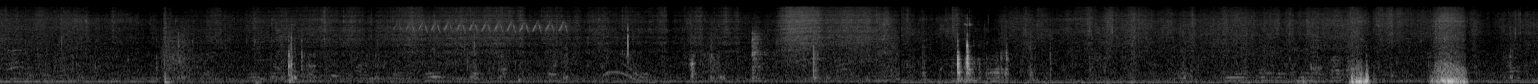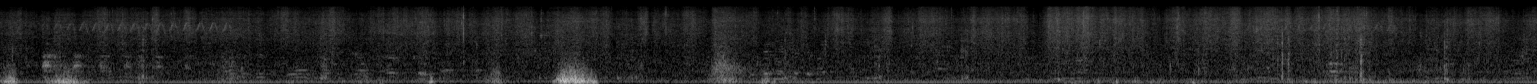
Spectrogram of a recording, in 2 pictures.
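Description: Donkeys chewing hay, with crackling and rustling of dry straw. A few loud low puffs of breath hit the microphone near the middle, as a donkey's nose comes right up to it.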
